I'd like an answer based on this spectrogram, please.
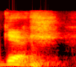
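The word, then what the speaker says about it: Geis: how to say it g-e-i-s i think it's gesh it's pronounced gesh this series is really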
